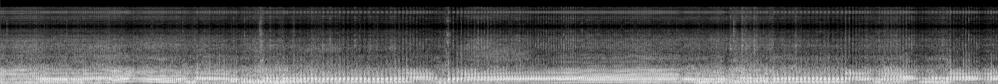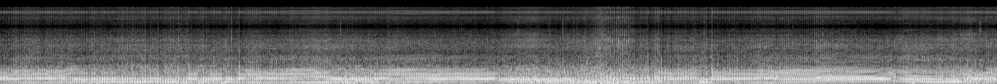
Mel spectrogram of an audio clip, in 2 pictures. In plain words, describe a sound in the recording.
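A dirt bike engine revs loudly up and down close by.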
